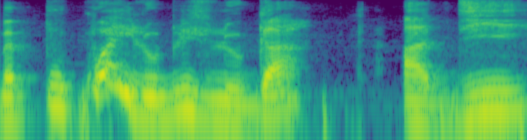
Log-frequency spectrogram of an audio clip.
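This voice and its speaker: A man speaks with a Burkinabe accent in a dark, mellow tone that is somewhat breathy. His intonation is lively and his pace fairly slow. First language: Lobi (speaking French). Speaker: video commentator. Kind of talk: video commentary monologue. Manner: hesitant, many fillers.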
